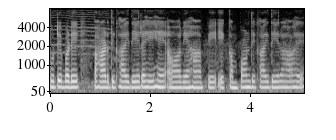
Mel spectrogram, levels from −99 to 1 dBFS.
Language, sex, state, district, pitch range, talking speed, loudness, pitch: Hindi, female, Maharashtra, Washim, 205-210 Hz, 190 wpm, -16 LUFS, 210 Hz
